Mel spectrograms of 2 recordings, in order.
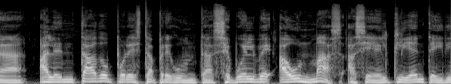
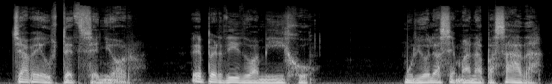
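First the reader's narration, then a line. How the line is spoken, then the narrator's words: Strained, choked voice. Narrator (Spanish): Yona hace un nuevo esfuerzo y contesta con voz ahogada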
